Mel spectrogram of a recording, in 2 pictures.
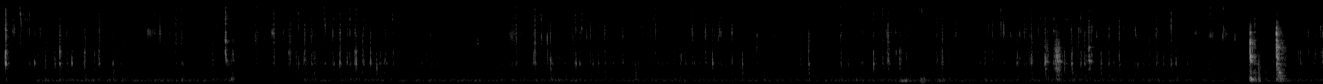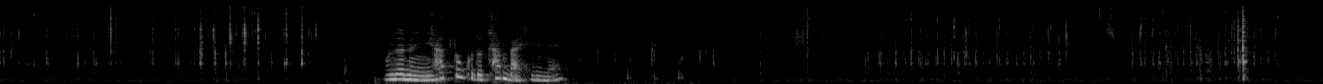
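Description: A young woman bites and chews crunchy fried food close to a microphone.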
